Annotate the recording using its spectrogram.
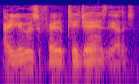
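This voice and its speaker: An actor playing a steady, authoritative male police captain in a television drama, clipped and businesslike. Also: low-pitched, moderate pace. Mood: firm, businesslike. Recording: dull TV soundtrack, faint noise.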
